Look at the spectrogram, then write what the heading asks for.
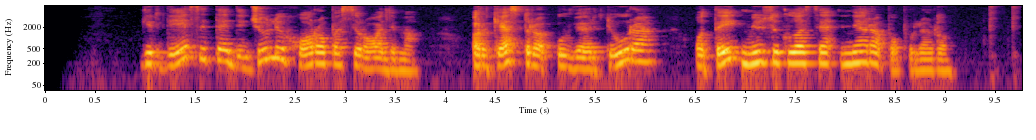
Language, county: Lithuanian, Klaipėda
